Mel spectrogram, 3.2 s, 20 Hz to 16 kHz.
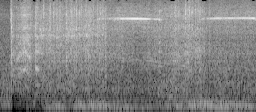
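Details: The engine cranks and struggles to catch with rough, uneven churning, flooded with raw fuel from a stuck-open number five injector that causes white exhaust smoke. The injector control wire reads zero volts instead of 12: a short to ground in the harness, not the computer driver.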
